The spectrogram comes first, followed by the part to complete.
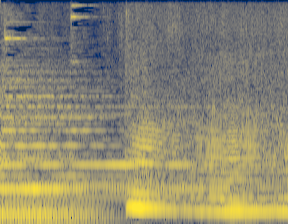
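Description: Honeybee buzzing, a steady drone; about halfway through a stronger buzz sets in and dips slightly in pitch.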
